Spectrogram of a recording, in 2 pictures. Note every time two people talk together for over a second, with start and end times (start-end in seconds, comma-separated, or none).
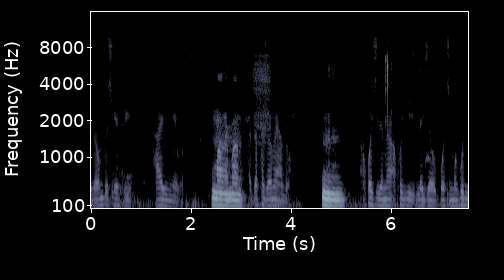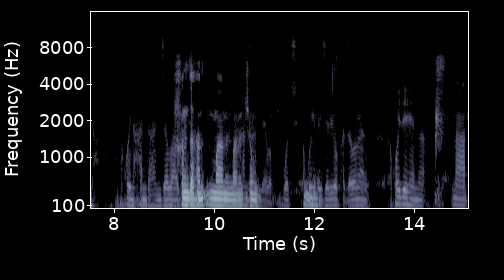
none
